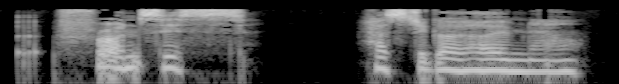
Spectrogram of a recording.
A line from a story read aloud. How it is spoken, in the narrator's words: Very slowly, zombie-like, he said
